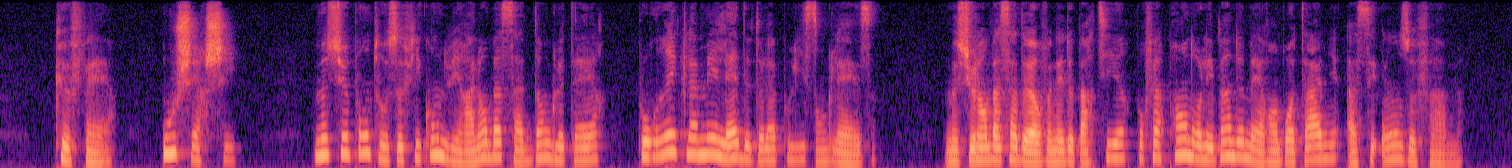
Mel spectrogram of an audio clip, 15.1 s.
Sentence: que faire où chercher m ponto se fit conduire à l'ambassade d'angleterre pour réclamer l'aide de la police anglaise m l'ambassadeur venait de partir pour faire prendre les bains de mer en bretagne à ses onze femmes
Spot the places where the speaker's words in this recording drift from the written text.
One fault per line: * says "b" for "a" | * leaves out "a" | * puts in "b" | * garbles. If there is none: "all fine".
all fine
